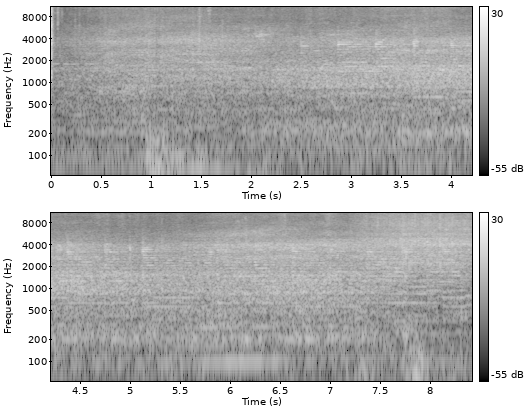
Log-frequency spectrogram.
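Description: Car driving: steady engine and road noise with a low rumble, with a low thump about a second in and another just before the end. Faint music sits underneath.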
